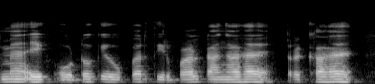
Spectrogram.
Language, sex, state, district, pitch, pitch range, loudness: Hindi, male, Jharkhand, Deoghar, 120 Hz, 115-120 Hz, -18 LUFS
